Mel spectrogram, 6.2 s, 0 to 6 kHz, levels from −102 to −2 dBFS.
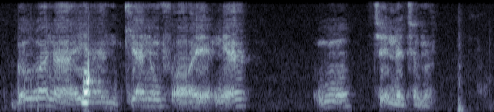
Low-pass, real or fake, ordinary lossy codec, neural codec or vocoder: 5.4 kHz; fake; AAC, 48 kbps; vocoder, 44.1 kHz, 80 mel bands, Vocos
